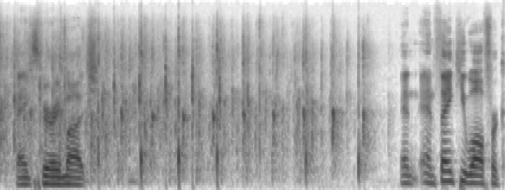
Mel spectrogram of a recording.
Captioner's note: applause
